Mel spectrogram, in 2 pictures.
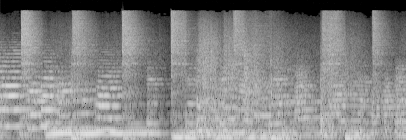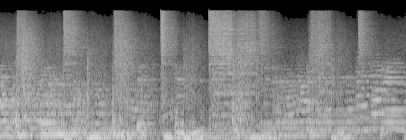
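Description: Small jazz band playing, a trumpet carrying the line over drums that keep time with regular cymbal strokes.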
